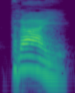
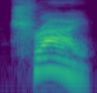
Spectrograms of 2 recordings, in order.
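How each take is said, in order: First: The r is a hard, tapped sound. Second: The r is a soft, smooth sound. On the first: The speaker calls it wrong. "Se isso aqui fosse português, como que a gente leria? A gente ia ler trai" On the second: The speaker calls it right. "Em inglês, o R não é dessa forma"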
